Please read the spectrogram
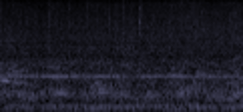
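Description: Model freight train rolling past on the layout with a steady low hum, under background chatter of voices.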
